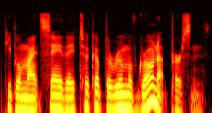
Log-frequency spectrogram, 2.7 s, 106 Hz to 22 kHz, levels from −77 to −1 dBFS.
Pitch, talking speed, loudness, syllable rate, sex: 120 Hz, 270 wpm, -18 LUFS, 5.5 syllables/s, male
